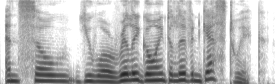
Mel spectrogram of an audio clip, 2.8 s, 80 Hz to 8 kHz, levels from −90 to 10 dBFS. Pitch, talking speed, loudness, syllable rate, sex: 200 Hz, 220 wpm, -17 LUFS, 5.2 syllables/s, female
